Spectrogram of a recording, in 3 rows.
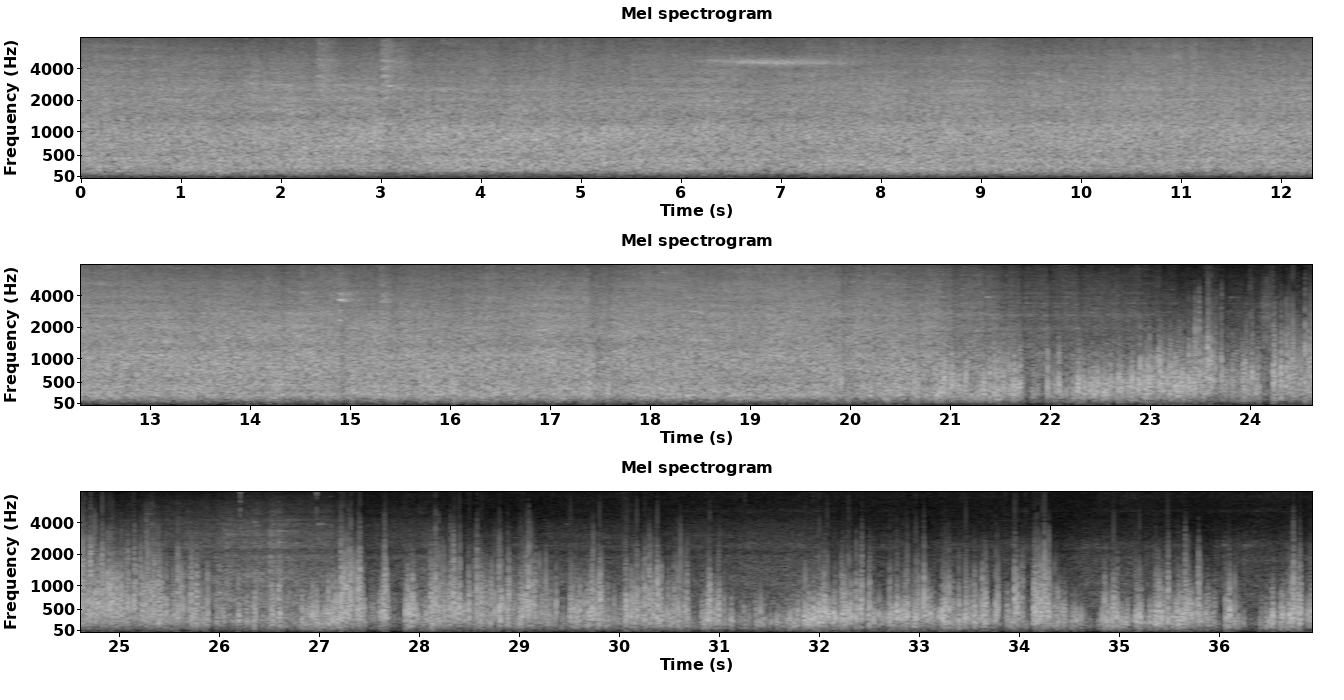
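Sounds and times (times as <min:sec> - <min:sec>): train wheels rushing on rail: 0:00.0 - 0:36.9
high wheel squeal: 0:06.2 - 0:07.8.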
